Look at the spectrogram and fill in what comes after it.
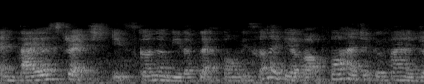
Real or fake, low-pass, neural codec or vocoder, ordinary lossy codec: real; 7.2 kHz; none; AAC, 32 kbps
